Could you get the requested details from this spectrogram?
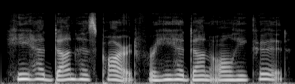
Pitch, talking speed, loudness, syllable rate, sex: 215 Hz, 245 wpm, -17 LUFS, 4.4 syllables/s, female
